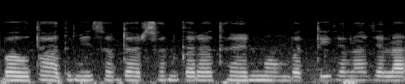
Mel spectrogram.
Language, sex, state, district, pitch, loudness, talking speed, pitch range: Bhojpuri, female, Uttar Pradesh, Deoria, 195 Hz, -18 LUFS, 135 wpm, 190-195 Hz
